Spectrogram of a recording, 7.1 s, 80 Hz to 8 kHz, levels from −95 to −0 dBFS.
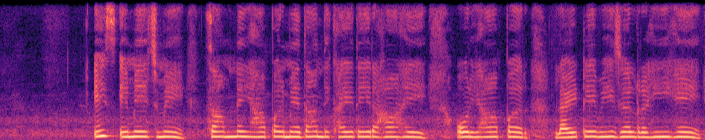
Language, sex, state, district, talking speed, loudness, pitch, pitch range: Hindi, female, Rajasthan, Jaipur, 160 wpm, -14 LUFS, 275 Hz, 270-280 Hz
